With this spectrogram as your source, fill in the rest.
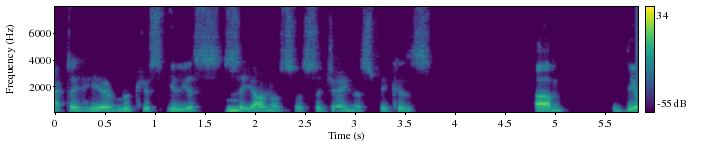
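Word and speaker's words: Sejanus: uh Tyber trusted s sanus if I use the English pronunciation sanos probably is more correct in Latin um and for 15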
